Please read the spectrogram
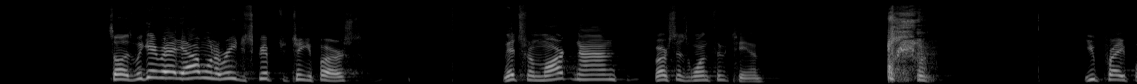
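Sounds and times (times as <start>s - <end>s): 
speech: 1.1s - 3.7s, 5.0s - 7.7s, 9.2s - 9.4s, 10.8s - 11.3s
harsh raspy throaty cough: 8.9s - 9.5s.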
